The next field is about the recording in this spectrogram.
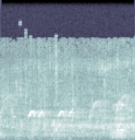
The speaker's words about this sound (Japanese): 小川のせせらぎこれか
